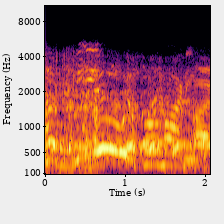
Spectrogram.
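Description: Speech only: voices talking, with no other sound standing out.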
